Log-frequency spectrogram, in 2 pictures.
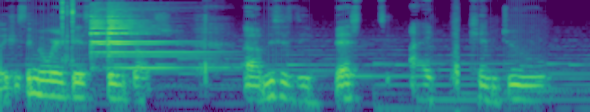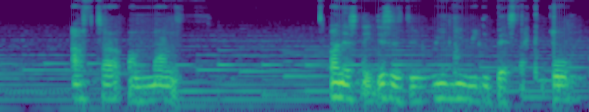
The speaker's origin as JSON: {"language": "English", "region": "Osun", "country": "Nigeria", "said": "It never crossed my mind because I'm from Osun State."}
